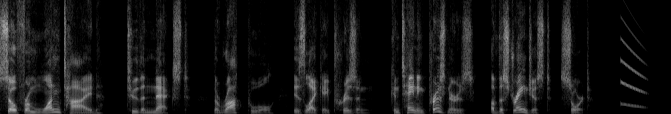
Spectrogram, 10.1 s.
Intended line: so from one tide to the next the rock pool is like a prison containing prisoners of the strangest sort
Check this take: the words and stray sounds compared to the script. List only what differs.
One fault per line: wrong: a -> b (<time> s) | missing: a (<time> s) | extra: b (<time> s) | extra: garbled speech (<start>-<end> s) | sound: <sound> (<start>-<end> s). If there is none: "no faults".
sound: chirp (9.3-9.8 s)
